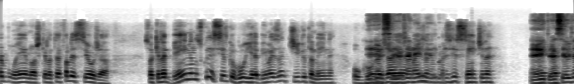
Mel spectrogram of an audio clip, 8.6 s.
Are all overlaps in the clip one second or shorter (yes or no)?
no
